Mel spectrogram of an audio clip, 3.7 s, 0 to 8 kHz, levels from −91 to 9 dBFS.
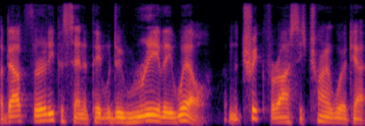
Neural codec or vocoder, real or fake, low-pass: codec, 16 kHz, 1 kbps, FunCodec, trained on LibriTTS, 50 frames a second; fake; 7.2 kHz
